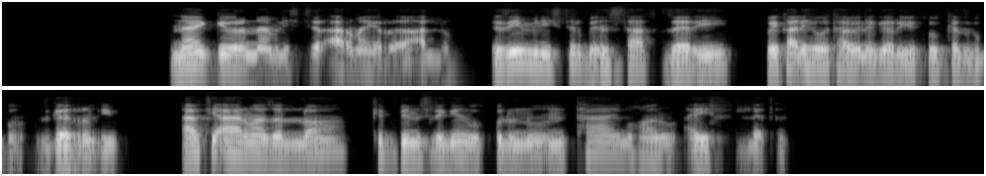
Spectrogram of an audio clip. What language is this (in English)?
Tigrinya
